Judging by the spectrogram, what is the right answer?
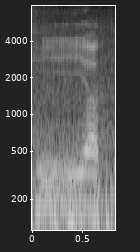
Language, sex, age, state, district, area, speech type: Urdu, male, 45-60, Bihar, Saharsa, rural, spontaneous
